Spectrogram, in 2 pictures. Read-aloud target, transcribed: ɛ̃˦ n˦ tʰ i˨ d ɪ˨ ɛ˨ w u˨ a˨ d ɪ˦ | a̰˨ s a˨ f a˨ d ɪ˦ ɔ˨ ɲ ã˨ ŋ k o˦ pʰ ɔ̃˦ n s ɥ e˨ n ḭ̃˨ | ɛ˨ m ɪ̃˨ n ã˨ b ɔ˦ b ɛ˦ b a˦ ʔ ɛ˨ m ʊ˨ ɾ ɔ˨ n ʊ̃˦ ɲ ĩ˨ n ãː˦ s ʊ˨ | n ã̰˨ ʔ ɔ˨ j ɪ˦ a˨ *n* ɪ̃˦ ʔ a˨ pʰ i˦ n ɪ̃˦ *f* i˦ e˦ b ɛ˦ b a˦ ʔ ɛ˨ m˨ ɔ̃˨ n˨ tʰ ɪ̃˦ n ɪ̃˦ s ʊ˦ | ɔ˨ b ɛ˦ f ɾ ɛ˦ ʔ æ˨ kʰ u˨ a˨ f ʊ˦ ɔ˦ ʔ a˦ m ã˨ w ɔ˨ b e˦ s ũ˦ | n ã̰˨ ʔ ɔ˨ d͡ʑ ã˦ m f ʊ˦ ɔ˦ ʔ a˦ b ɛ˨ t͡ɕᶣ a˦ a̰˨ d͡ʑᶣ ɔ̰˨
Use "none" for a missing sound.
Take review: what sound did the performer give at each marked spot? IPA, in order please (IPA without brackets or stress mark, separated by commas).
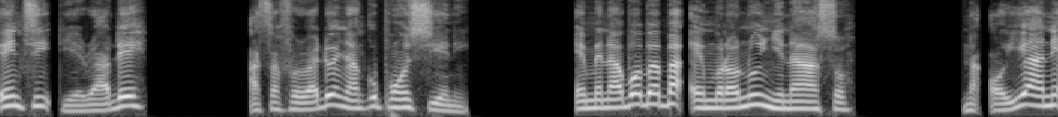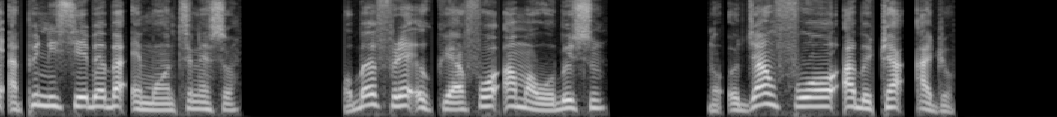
n, s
